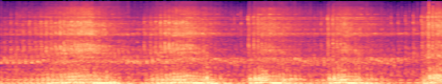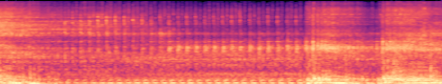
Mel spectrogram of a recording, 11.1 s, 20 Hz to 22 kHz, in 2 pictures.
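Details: Suzuki DR650: lumpy single-cylinder idle with a few throttle blips and an extra rough mechanical note underneath; unidentified engine noise, cause not confirmed.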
